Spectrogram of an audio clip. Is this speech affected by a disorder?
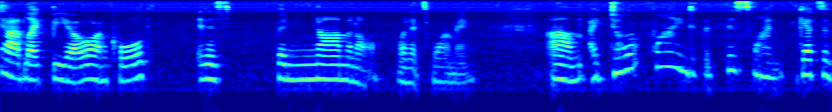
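No.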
